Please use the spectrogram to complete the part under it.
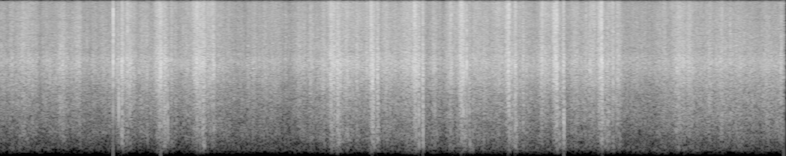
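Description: Dry leaves crunch as someone shifts and stands.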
